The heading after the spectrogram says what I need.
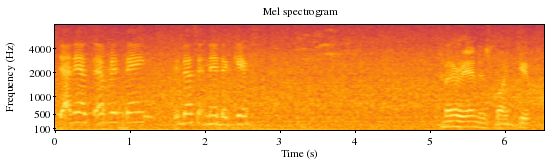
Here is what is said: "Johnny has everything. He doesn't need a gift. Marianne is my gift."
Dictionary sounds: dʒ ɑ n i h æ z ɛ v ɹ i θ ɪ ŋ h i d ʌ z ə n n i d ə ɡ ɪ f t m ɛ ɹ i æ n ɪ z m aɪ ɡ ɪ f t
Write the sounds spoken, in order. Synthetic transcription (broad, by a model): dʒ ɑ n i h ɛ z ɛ v ɹ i t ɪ ŋ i d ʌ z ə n n i d ə ɡ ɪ f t m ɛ ɹ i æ n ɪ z m aɪ ɡ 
